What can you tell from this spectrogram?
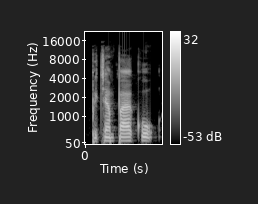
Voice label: "pwcañ paaku", Apatani; Household Items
